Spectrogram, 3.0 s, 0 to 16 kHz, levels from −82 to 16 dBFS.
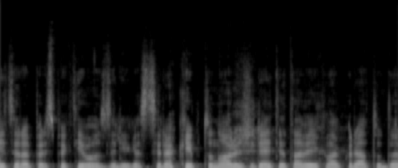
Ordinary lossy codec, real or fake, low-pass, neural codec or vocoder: MP3, 96 kbps; real; 14.4 kHz; none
